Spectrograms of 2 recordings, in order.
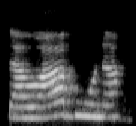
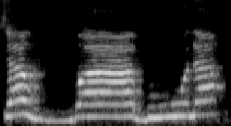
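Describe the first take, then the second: First: तवाबूना with lips rounded, the व light and unpressed; correct reading. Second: जवाबूना very slowly with a pressed, buzzing व; wrong pressed reading. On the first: Teacher giving the right version of तवाबूना to a student. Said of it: "देखिए, मैं एक word पढ़ी हूँ". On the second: Teacher showing a student the wrong pressed जवाबूना to avoid. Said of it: "महसूस हो रही है झंझनाहट वाव पे". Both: Shown as a demonstration.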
